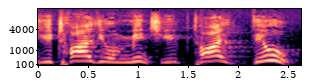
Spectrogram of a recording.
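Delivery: high, slow, indignant rebuke; angry Jesus. Acted. Preacher quoting Jesus scolding the Pharisees, indignant. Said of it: "read angry Jesus".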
